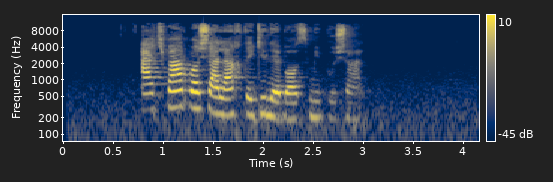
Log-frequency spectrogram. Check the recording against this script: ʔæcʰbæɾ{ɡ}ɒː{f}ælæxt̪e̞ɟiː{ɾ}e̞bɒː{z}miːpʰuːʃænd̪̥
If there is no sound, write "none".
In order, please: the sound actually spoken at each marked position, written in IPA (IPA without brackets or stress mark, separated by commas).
b, ʃ, l, s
